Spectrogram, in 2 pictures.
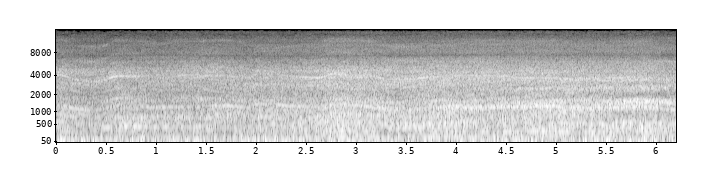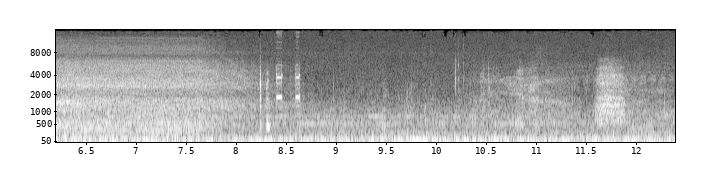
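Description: Syma X8HG quadcopter's brushed motors and propellers whirring as it comes in to land, the pitch wavering up and down with the throttle, heard through its onboard camera. The motors cut out about eight seconds in as it settles in the grass, followed by a few light clicks.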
